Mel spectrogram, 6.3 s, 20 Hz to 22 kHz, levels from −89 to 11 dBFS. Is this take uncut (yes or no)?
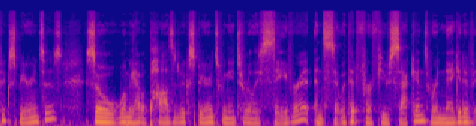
yes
